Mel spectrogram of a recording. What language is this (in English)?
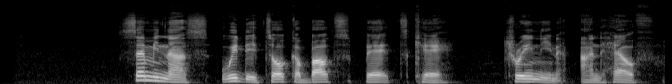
Nigerian Pidgin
